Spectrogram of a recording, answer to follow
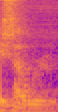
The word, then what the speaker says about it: Saül: Verset, non, c'est Saul là qu'on dit. Ah, Saül, donc pour Saül, il y a 2 points sur le i. Oh, moi Et- j'ai prononcé Saül. Mais par exemple, si tu le lis en hébreu, Paul, tu le dirais Shaoul. Oh, Shaoul, hein, en hébreu.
